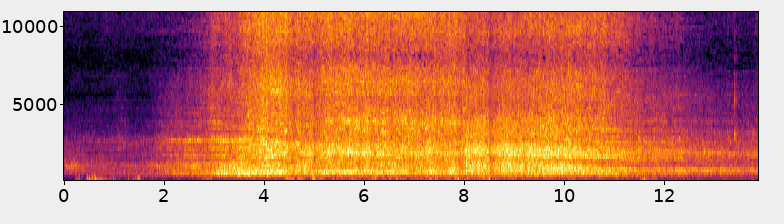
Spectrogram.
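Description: LNER Class 801 Azuma electric express train passing at speed: a rushing noise of wheels on rail and air that builds over a couple of seconds, stays loud for about seven seconds, then fades away.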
